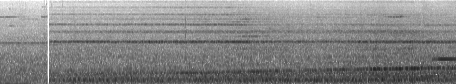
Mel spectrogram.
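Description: A GWR electric train running through the station: a steady high-pitched wheel squeal over a low rumble. A whine rises slowly in pitch from a few seconds in, and the sound grows steadily louder as the train picks up speed.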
